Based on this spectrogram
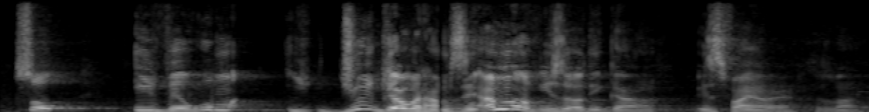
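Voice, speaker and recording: Male pastor, high and very animated sermon voice, call-and-response delivery. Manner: reads scripture slowly and emphatically.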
